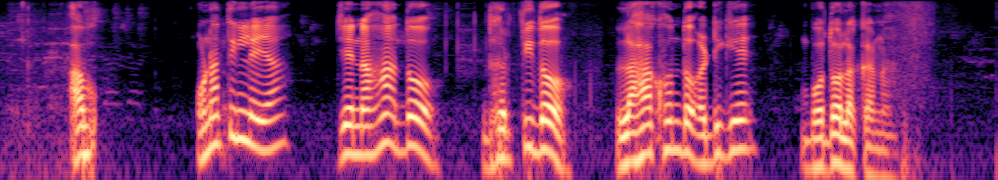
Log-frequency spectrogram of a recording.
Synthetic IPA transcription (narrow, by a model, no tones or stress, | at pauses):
ab | ɔnat̪iɲlɛja | d͡ʒɛnaɦaʔd̪ɔ | d̪ʱəɾt̪id̪ɔ | laɦakʰɔnd̪ɔəɖiɡɛ | bɔd̪ɔlaka̰na̰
